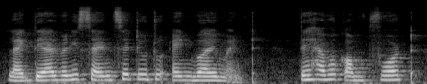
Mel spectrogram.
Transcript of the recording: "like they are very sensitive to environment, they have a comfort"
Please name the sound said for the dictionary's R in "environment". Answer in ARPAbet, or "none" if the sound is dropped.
none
